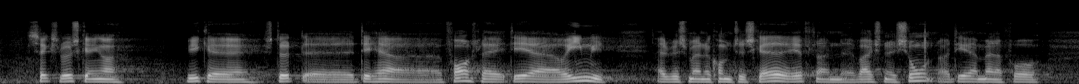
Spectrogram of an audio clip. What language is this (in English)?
Danish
